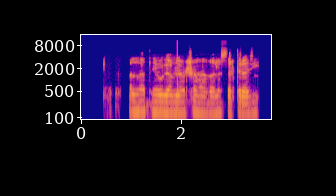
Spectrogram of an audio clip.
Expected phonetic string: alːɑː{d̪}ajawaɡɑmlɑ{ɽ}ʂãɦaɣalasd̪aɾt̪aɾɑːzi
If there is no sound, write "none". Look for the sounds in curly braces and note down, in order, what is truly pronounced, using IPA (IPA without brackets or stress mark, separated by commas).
t̪, ɽ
